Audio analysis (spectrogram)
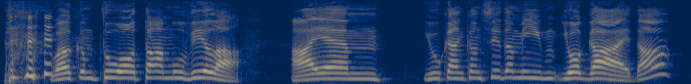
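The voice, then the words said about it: Put-on South African accent. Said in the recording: “We should pick an accent for Infernal ... Oh, South African, I'll call it.”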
